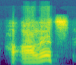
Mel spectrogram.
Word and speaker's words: Haaretz: It's Haaretz.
